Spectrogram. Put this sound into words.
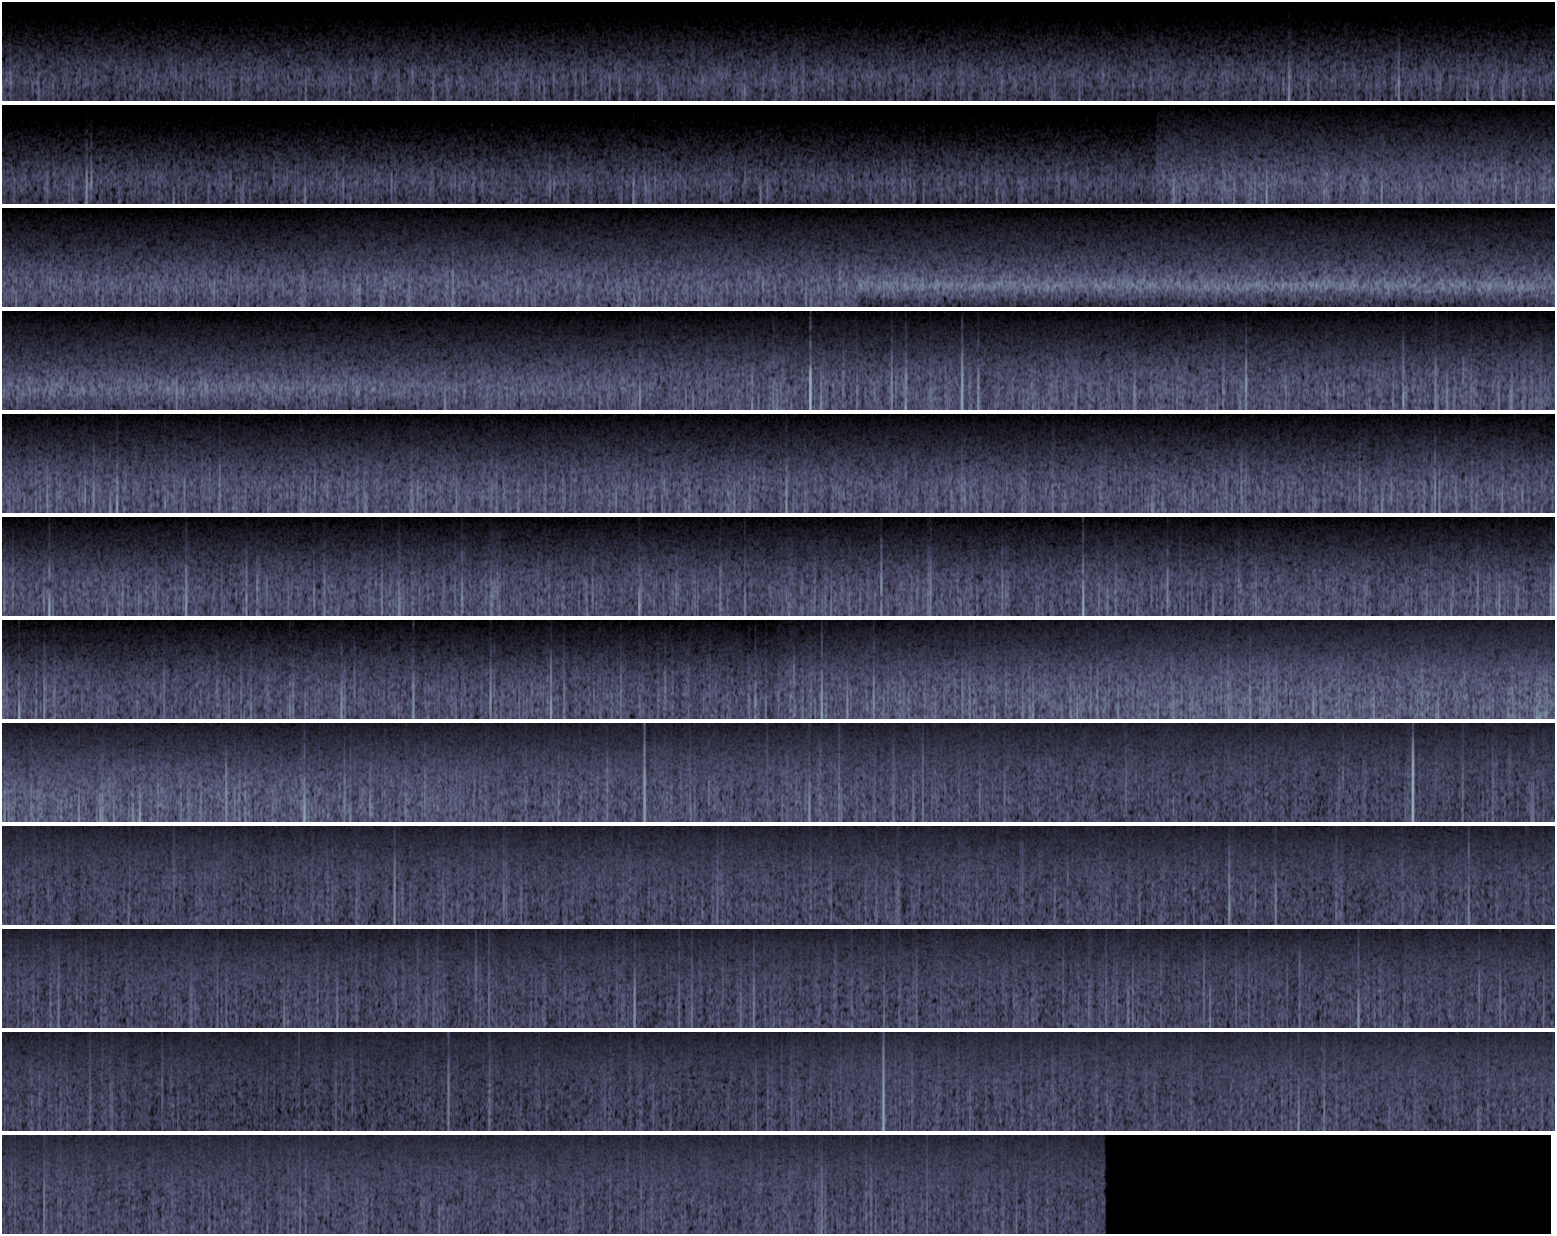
buffer static = made with a max/msp patch. it is static.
